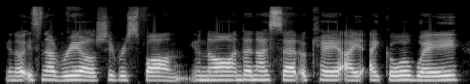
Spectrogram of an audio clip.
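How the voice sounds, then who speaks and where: A woman's voice: mid-range voice, completely flat delivery, moderate pace, a little mellow, clear, resonant tone, no room sound, studio quality. A woman with a German accent, a native German speaker, chatting casually as a psychic medium host and rambling with frequent "you know". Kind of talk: casual conversation.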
